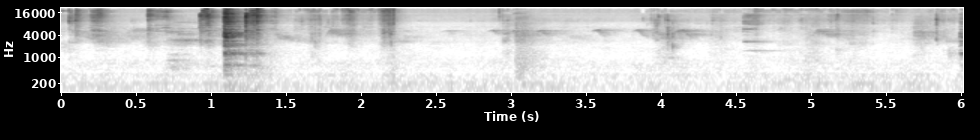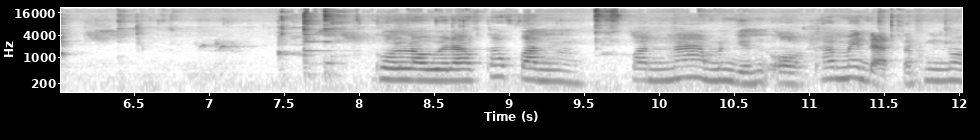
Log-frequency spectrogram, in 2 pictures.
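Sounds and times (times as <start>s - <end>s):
cutlery clicking on dishes: 0.9s - 1.5s.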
